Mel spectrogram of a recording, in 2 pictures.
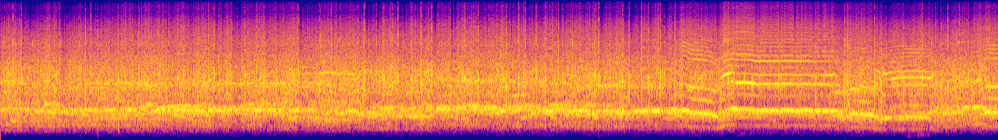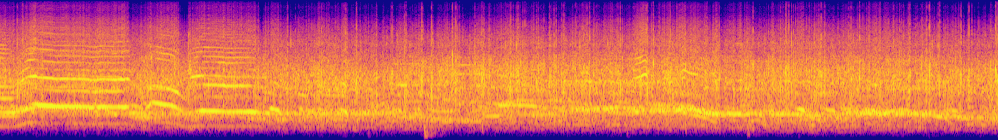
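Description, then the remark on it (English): Football fans in the Doug Ellis stand of a stadium clap and cheer continuously as the team comes over to clap the away support, with a dense wash of applause, shouts and whoops rising in bursts, loud and sustained throughout, with voices blending into the roar. “fans are now coming over to clap the away support here in the Doug Ellis stand.”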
